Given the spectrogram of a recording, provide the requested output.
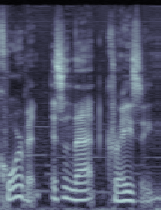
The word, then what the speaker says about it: Quarbit: logo once in the book itself and that's pronounced Corbin isn't that crazy it's the same as always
